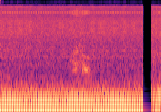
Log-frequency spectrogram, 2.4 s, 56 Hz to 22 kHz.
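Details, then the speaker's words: 1953 Pontiac under restoration, first start after gas poured into the carburetor; fuel pump tested fine: catches and settles into a steady, deep, even low-rumbling idle. Fuel line between pump and carburetor leaking. Engine running. "I put gas in the carburetor now it's fire rough oh there's nothing wrong"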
